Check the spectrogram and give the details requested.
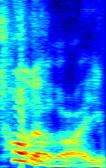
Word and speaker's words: Tollerei: spelled it wrong, because the proper word is actually Tollerei with a T. Okay. But it's been pronounced with a D so much that you can actually, or people use both.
